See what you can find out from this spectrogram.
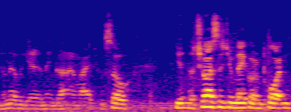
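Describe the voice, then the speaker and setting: Audible room echo follows a man talking at a very fast pace, his fairly high pitch showing ordinary variation. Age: 70s. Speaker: civil rights veteran and museum founder. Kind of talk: interview. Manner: halting, repeats words.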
